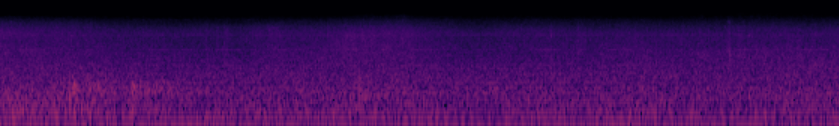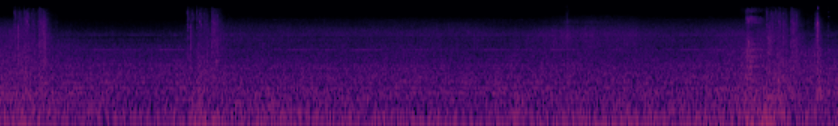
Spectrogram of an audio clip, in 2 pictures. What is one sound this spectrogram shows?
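A warship's engine rumbles steadily as it cuts through the sea.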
